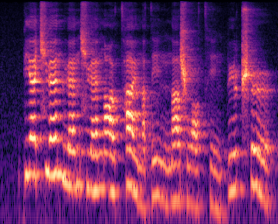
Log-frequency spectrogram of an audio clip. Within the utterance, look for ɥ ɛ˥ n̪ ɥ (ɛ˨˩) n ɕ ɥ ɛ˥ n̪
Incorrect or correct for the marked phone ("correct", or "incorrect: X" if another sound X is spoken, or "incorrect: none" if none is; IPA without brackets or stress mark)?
incorrect: ɛ˥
